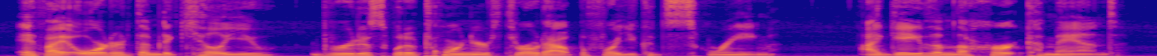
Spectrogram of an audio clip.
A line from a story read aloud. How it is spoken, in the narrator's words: As her coughing fit subsided, Bitch snarled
